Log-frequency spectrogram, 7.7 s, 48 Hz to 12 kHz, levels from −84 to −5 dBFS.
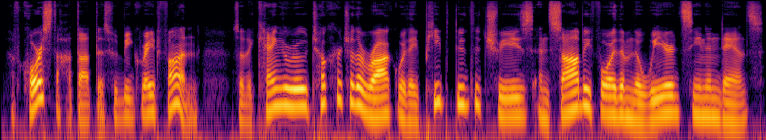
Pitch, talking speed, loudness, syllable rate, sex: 135 Hz, 250 wpm, -20 LUFS, 5.8 syllables/s, male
